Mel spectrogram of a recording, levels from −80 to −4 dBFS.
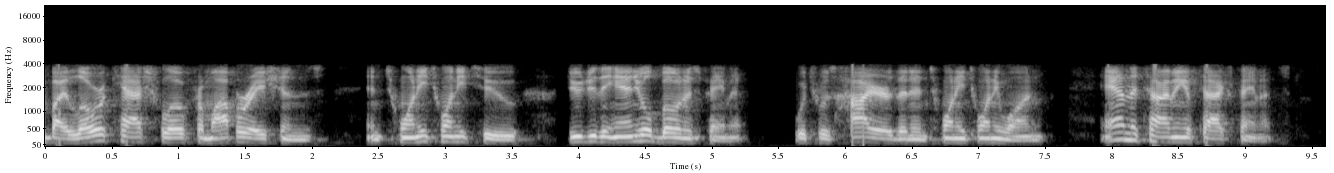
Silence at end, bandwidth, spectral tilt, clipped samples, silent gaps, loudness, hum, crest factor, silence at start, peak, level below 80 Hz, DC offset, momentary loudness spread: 0.4 s; 4.1 kHz; -2.5 dB/octave; under 0.1%; none; -19 LUFS; none; 18 dB; 0 s; -2 dBFS; -58 dBFS; under 0.1%; 11 LU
